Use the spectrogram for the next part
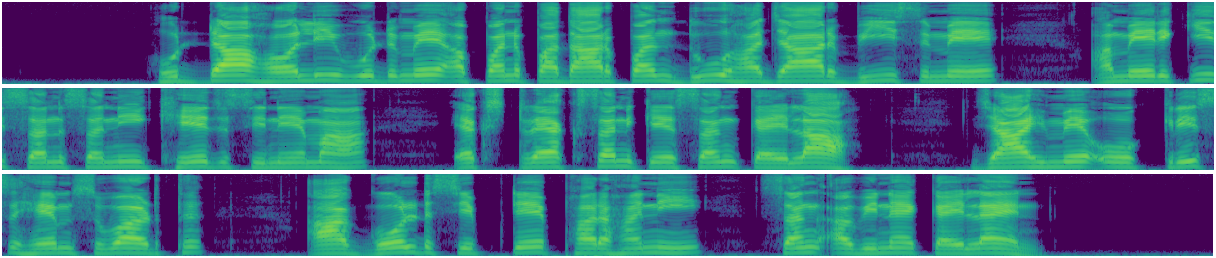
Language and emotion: Maithili, neutral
